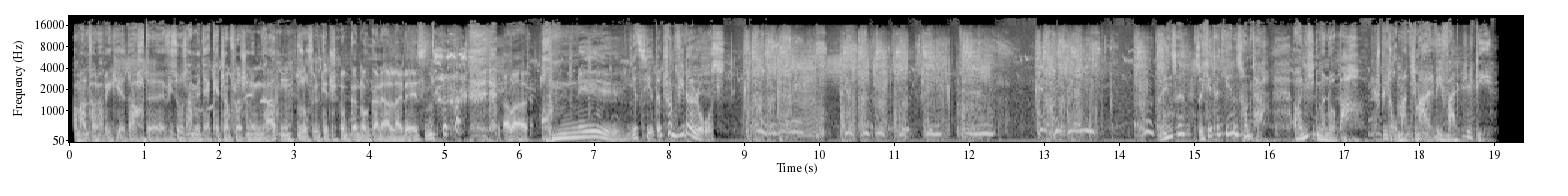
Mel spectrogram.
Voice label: Lebendig; Fremdtake

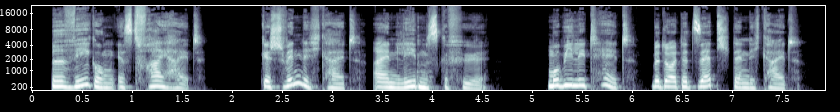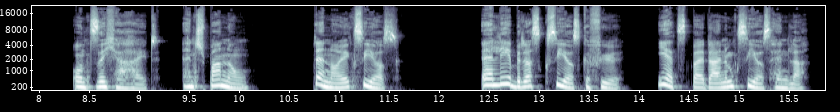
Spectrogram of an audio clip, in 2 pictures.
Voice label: Sanft

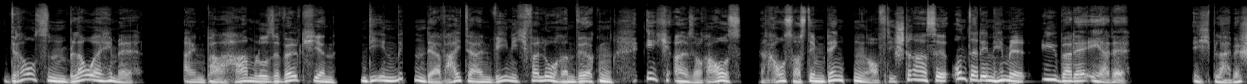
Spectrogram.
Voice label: Schauspiel Neutral

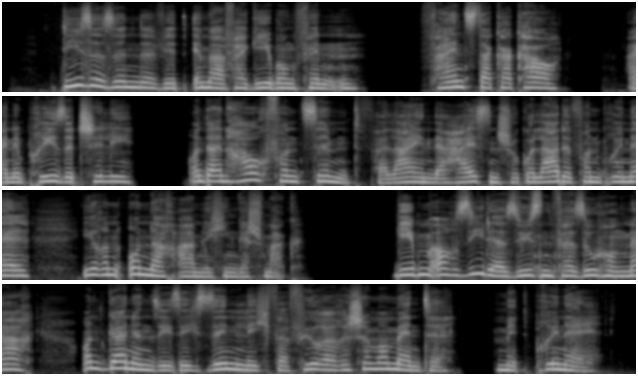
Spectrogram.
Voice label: Sanft

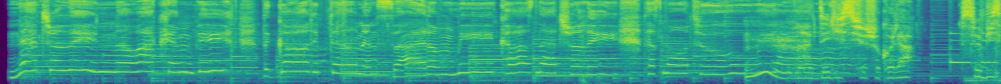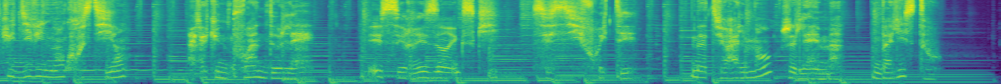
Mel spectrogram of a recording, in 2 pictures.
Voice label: FR Werbung Dynamisch

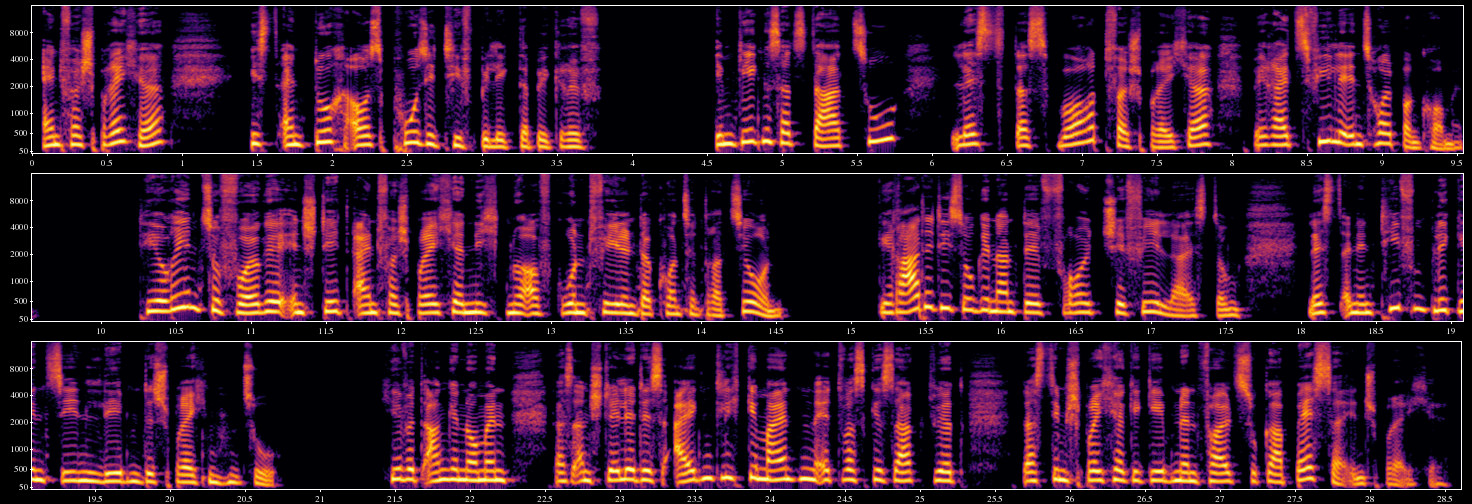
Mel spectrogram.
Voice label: Versprecher Bayerisch

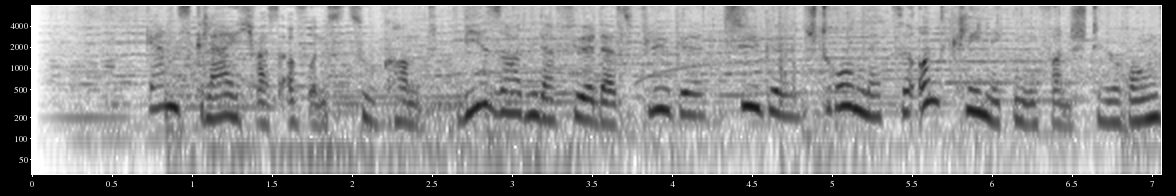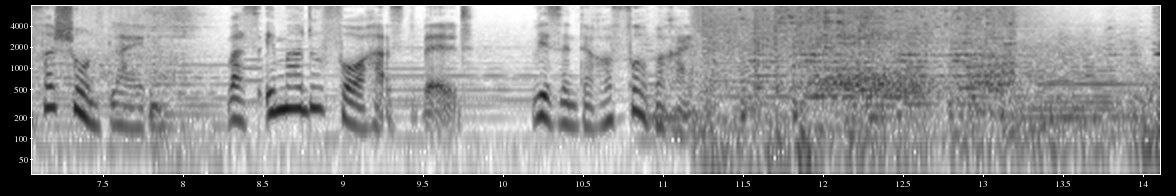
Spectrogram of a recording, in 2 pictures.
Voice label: Freundlich

